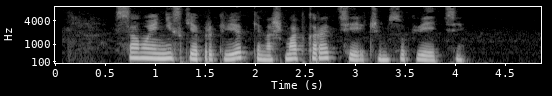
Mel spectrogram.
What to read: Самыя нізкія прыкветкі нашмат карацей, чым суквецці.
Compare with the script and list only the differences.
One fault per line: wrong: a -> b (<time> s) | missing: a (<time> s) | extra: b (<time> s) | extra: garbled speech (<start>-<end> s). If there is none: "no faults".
no faults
